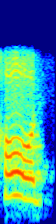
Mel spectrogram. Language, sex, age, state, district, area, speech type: Marathi, female, 30-45, Maharashtra, Kolhapur, urban, conversation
